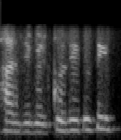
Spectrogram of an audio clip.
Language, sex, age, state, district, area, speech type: Punjabi, female, 30-45, Punjab, Mohali, urban, conversation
